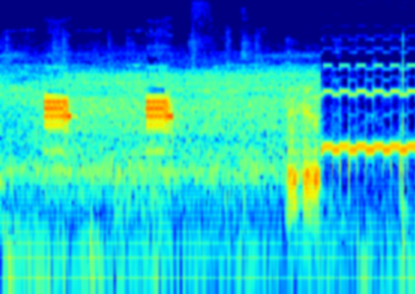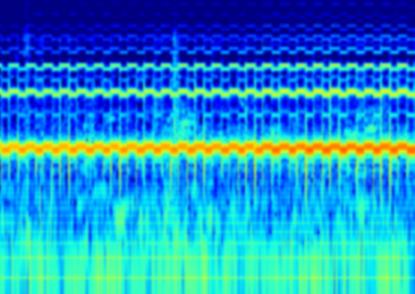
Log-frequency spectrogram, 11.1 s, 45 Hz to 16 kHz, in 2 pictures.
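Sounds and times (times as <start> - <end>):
rapid pulsing electronic beep: 4.3 - 11.0.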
